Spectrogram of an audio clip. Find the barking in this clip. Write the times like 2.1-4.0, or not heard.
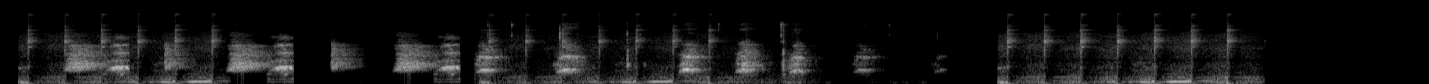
0.7-9.5.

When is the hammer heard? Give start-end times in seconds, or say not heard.
0.1-2.3, 4.8-7.5, 9.9-12.7.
